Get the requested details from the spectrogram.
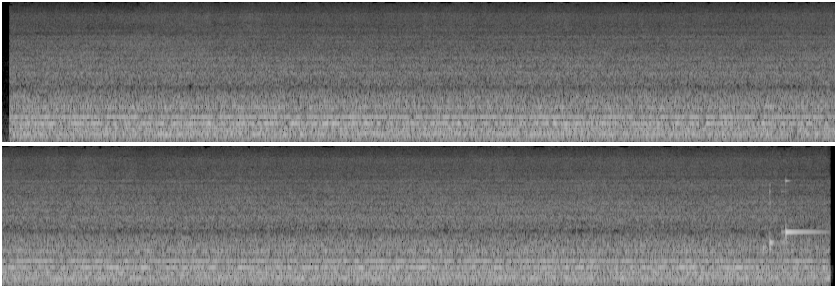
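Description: A gas torch flame roars steadily.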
